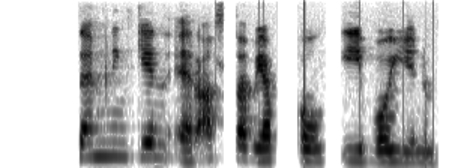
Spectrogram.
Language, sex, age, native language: Icelandic, female, 40-49, Icelandic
